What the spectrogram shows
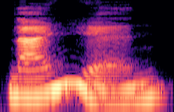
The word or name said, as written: nan2ren2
